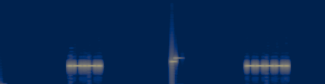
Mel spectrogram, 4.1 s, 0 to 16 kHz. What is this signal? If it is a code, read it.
Morse code, heard as a keyed tone, about 40 wpm, 700 Hz. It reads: <AR> 9
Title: Single Character (Letter:Number:Punctuation:Prosign) Alt 40wpm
